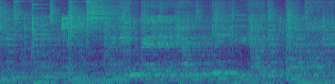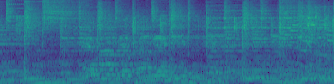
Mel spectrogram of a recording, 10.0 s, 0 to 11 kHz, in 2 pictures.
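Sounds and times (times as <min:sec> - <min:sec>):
instrumental accompaniment: 0:00.0 - 0:10.0
voices singing together: 0:01.9 - 0:05.2.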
